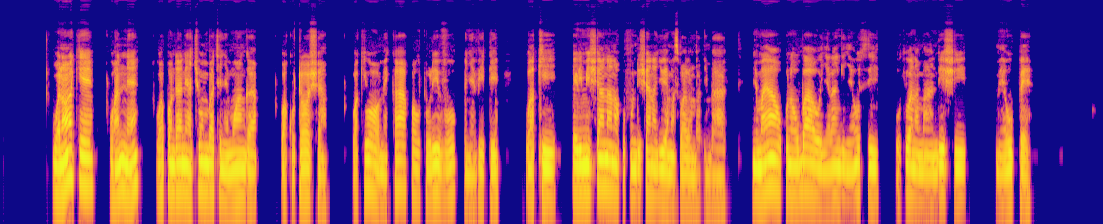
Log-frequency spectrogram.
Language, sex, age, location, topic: Swahili, male, 18-24, Dar es Salaam, education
